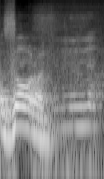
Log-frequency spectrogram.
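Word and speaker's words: ⲇⲱⲣⲟⲛ: So Zoron. Zoron. But that's Zoron. more like a Z. Yeah, Zoron, like this. It's TH as in this, so Zoron.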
